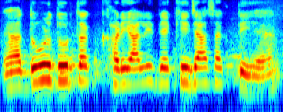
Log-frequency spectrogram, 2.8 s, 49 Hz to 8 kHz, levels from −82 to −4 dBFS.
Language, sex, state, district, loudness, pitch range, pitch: Hindi, male, Arunachal Pradesh, Lower Dibang Valley, -15 LUFS, 175-200 Hz, 185 Hz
